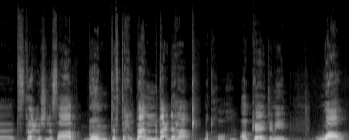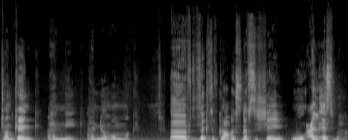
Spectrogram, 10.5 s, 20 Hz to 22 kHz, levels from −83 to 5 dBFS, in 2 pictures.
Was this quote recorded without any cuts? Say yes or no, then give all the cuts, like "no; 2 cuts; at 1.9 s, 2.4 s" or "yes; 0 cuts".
no; 6 cuts; at 1.2 s, 3.0 s, 4.7 s, 5.9 s, 7.7 s, 9.6 s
